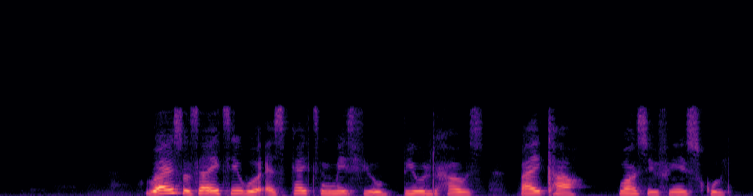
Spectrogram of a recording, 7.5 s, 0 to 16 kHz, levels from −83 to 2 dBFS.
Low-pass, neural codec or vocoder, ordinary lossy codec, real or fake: 7.2 kHz; codec, 16 kHz, 1 kbps, FunCodec, trained on LibriTTS, 50 frames a second; MP3, 48 kbps; fake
